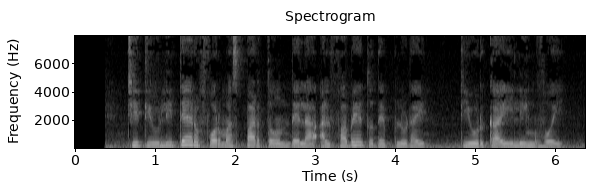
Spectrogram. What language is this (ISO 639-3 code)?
epo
